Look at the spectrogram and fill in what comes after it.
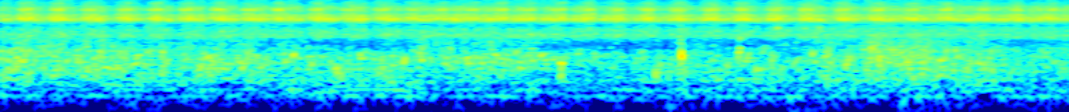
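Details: Cicadas on Badija island, Croatia, by the sea: a steady, dense high buzzing chorus with a rapid pulsing shimmer, unbroken throughout, over soft washing surf and a few faint clicks.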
